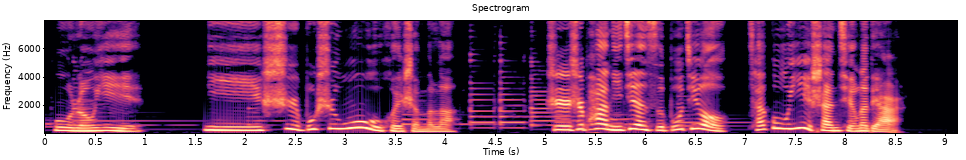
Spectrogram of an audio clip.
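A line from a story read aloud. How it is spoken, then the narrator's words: Unhurried, suppressed laughter. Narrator (Chinese): 颜灵溪强忍住笑意，不疾不徐的说道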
